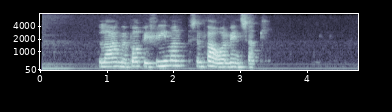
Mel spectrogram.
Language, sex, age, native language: Icelandic, female, 50-59, Icelandic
